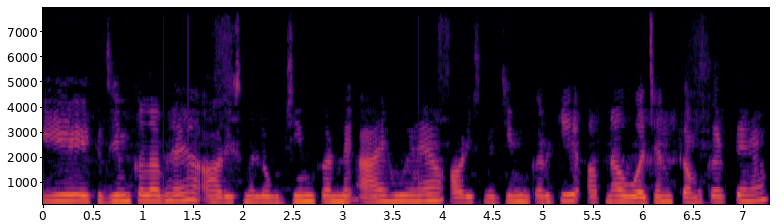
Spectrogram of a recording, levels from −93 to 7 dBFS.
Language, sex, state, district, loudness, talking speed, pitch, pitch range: Hindi, female, Bihar, Gopalganj, -35 LUFS, 180 wpm, 225 Hz, 220-240 Hz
